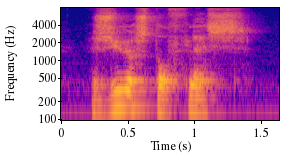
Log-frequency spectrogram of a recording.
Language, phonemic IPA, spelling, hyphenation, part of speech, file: Dutch, /ˈzyːr.stɔˌflɛs/, zuurstoffles, zuur‧stof‧fles, noun, Nl-zuurstoffles.ogg
- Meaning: an oxygen cylinder, an oxygen bottle, especially as diving gear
